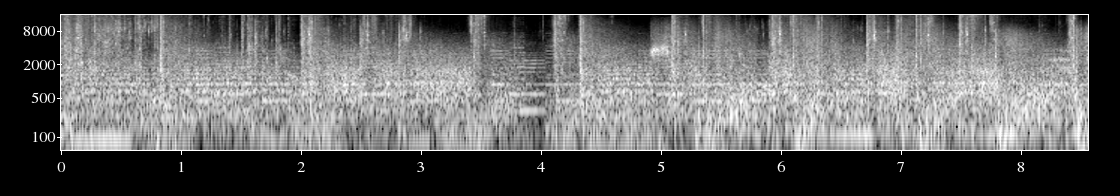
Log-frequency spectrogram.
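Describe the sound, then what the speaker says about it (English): Sustained suppressive fire from twin guns in the VR shooter H3VR, dense rapid shots crashing continuously and loudly across the whole stretch with barely a pause near the middle. "Suppressive fire. Twin guns, baby."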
